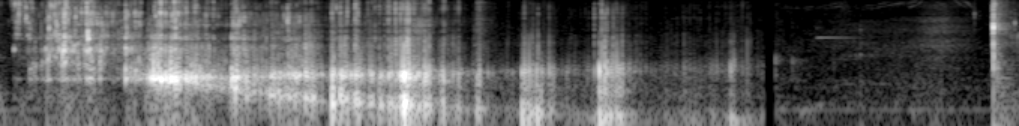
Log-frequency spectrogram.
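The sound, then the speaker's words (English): Hazy IPA beer (Alesmith for Hope from Alesmith Brewing Company) being poured into a glass, a steady glugging stream for about four seconds that tapers into a few scattered drips, then a sharp click after a pause. “Let's get this pour out. This is a hazy IPA Alesmith for Hope from Alesmith Brewing Company.”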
